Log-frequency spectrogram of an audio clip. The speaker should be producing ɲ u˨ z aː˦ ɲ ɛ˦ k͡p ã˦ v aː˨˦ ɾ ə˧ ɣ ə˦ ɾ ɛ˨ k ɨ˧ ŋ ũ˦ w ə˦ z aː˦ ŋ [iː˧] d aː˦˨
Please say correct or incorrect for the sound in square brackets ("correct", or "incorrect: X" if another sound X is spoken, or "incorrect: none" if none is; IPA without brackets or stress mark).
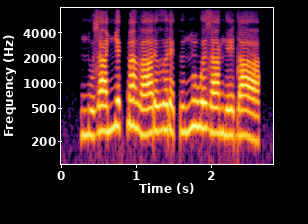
incorrect: eː˧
